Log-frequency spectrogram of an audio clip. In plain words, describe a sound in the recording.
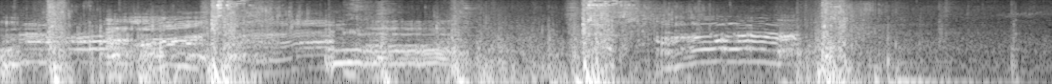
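An axe strikes an animal with dull thuds.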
